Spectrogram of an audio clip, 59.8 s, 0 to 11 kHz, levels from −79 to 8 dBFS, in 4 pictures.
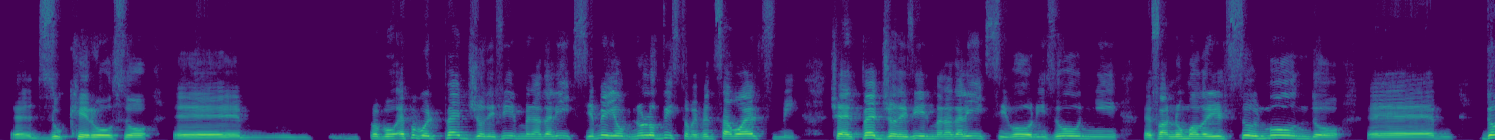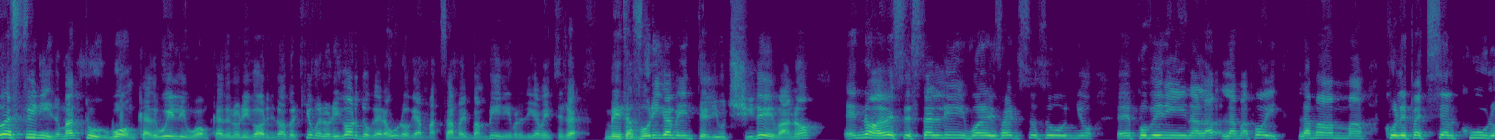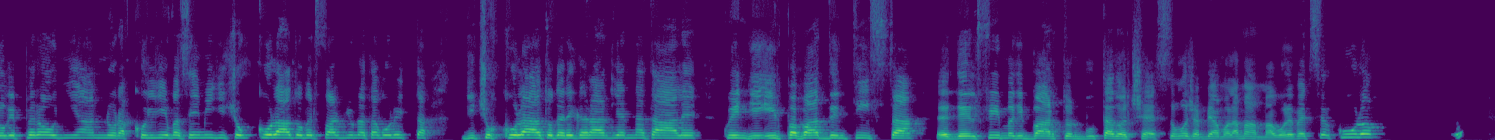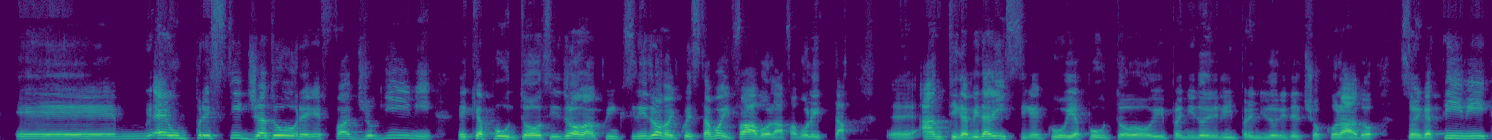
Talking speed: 160 wpm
